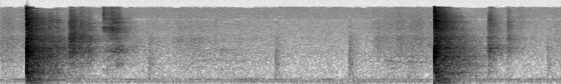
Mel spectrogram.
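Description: Two darts striking a coin-operated electronic soft-tip dartboard covered with a sheet of baking paper, about three seconds apart: each hit is a sharp crack of the tip punching through the paper into the board, followed by a few smaller clicks as it settles.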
